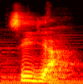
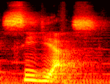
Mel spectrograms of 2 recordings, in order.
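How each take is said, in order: First: The final s is dropped. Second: The final s is clearly pronounced. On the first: "We say silla, which means a lot of sillas" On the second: "We don't say sillas"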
